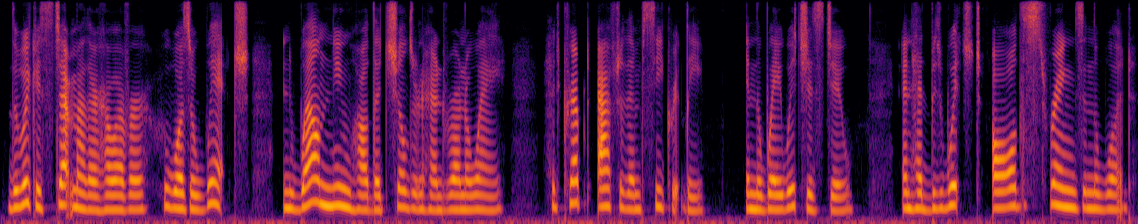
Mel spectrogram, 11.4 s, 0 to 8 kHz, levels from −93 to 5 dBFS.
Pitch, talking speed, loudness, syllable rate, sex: 215 Hz, 190 wpm, -21 LUFS, 5.2 syllables/s, female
